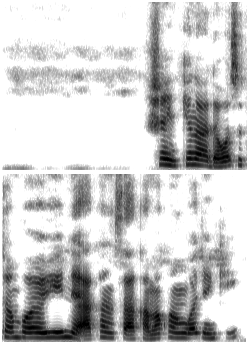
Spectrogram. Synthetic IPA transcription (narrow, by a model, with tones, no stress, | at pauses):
ʃɪ˦ŋkʲɪ˦naː˨da˨wɐ˦su˦tɐ˦mbɐ˦joː˦jiː˦neː˨ʔa˨kɐ˦˨nsa˨kɐ˨mɐ˦kʷɔ˦ŋwɐ˦d͡ʒɛ˨ŋkʲi˦ʔ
